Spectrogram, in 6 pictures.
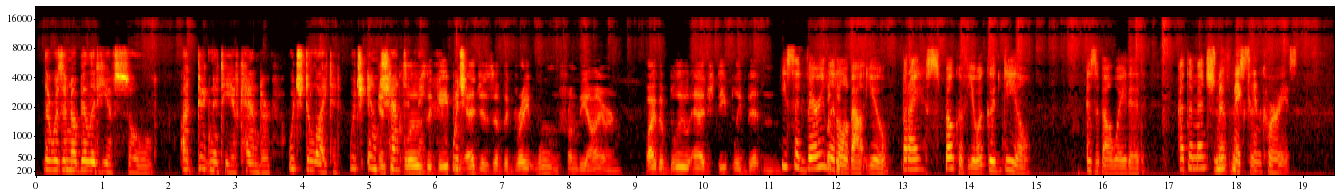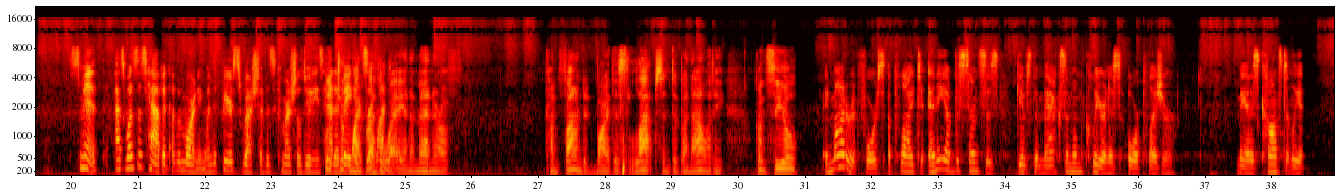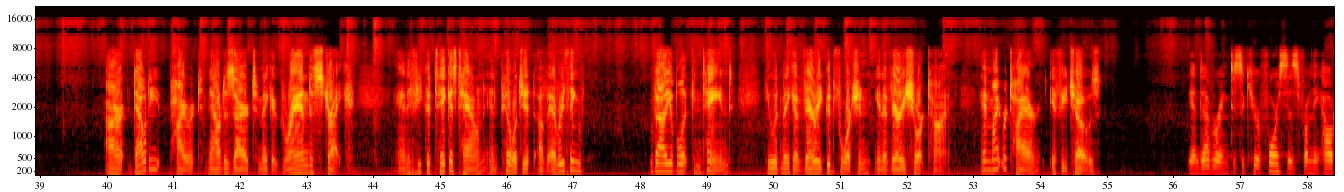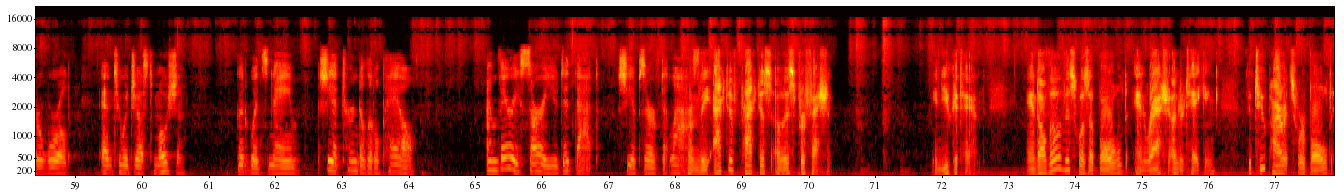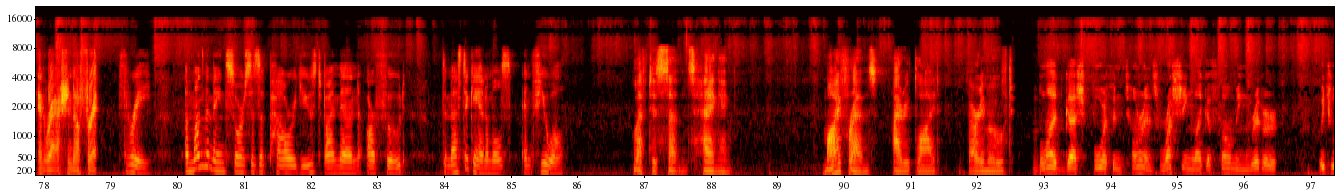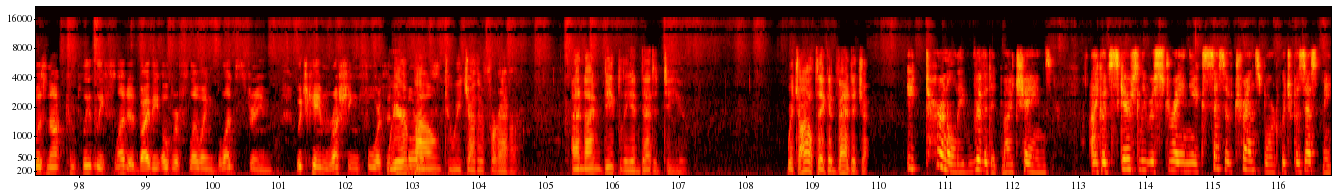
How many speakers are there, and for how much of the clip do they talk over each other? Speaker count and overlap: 7, about 5%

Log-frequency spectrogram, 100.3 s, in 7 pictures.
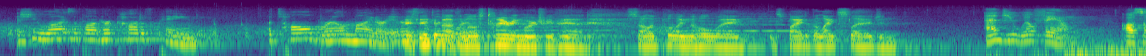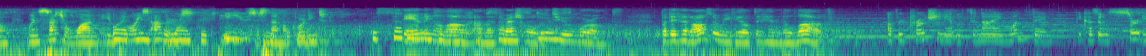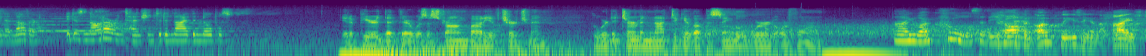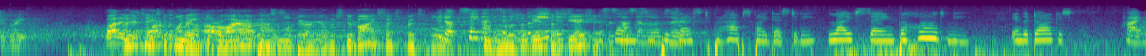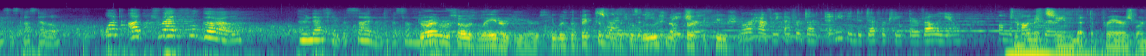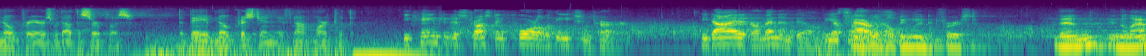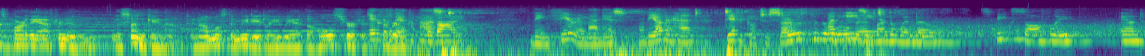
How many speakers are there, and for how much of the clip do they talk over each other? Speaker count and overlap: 10, about 20%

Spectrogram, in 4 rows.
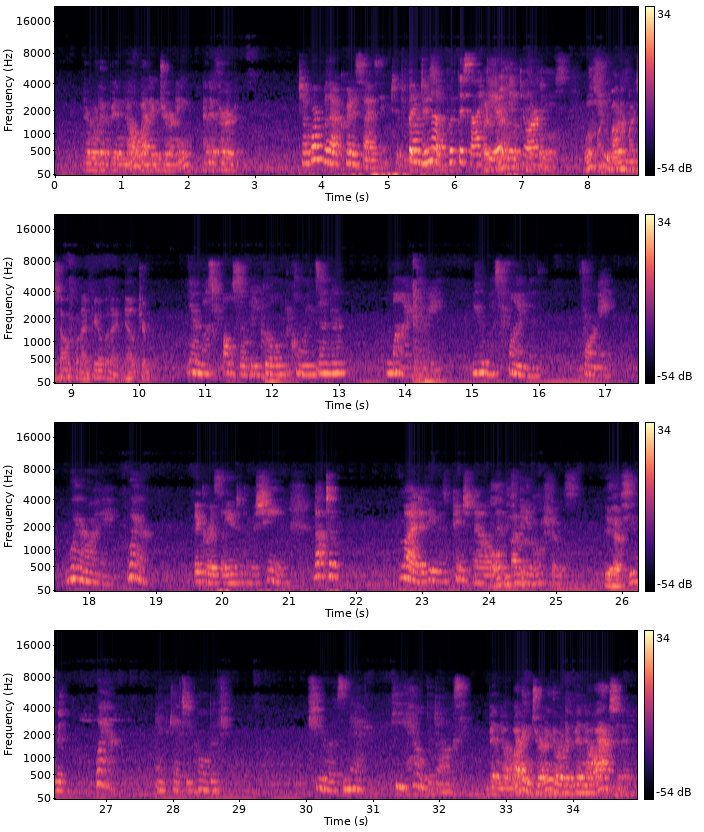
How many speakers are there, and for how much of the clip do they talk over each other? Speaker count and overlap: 6, about 9%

